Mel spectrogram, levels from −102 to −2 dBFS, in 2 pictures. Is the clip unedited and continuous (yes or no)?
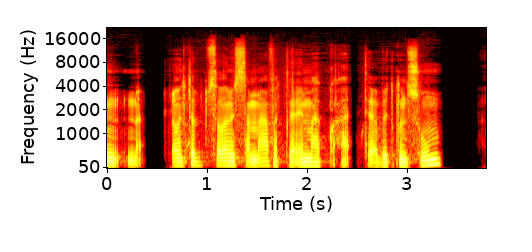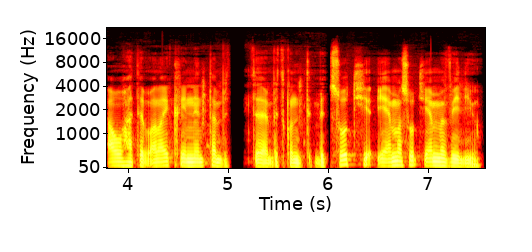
no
